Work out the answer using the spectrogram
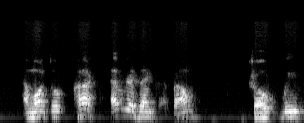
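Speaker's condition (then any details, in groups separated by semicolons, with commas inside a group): ALS, primary lateral sclerosis; first diagnosed ALS, rediagnosed PLS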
